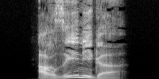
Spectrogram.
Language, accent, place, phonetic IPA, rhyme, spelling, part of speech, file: German, Germany, Berlin, [aʁˈzeːnɪɡɐ], -eːnɪɡɐ, arseniger, adjective, De-arseniger.ogg
- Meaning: inflection of arsenig: 1. strong/mixed nominative masculine singular 2. strong genitive/dative feminine singular 3. strong genitive plural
